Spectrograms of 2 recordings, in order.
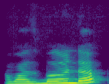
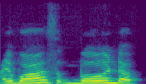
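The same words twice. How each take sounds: First: Said in the usual way. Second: Each word spelled out slowly for learners; teacher reading the example very slowly. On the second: Shown as a demonstration. English teacher reading a sample sentence to students, very slowly. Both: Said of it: "teacher repeats the example sentence".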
